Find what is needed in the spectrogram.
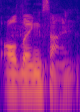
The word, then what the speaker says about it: Auld Lang Syne: But also, yes, that song I was singing is Auld Lang Syne, if you look up the lyrics.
